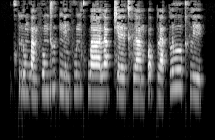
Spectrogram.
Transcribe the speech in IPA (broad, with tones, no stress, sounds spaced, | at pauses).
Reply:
kʰ r o˧ m w a˩˦ m f o˦˥ m d ɯː˥˩ t̚ ŋ e˨˩ n f u˧ n kʰ w aː˧ l a˦˥ p̚ t͡ɕ ɛː˨˩ kʰ l a˨˩ m ʔ ɔ˥˩ ʔ p l a˨˩ t̚ p l ɤː˥˩ kʰ l e˨˩ k̚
